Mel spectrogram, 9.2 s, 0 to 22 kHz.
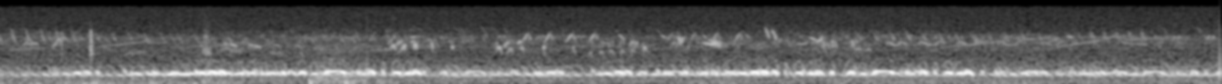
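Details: Spring lek of black grouse on Saaremaa, Estonia, in 2014. Males keep up a dense, rolling, dove-like bubbling without pause, and scattered chirps and twitters of other birds sound over it.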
